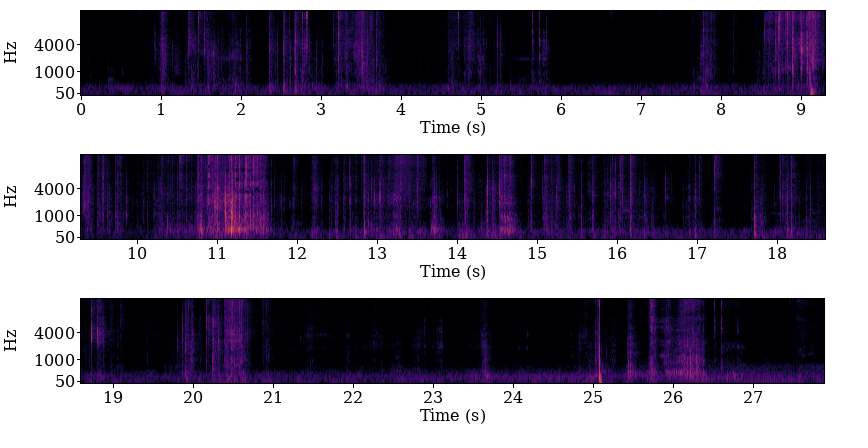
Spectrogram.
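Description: Clear plastic sticker packets crinkling and rustling in bursts as they are opened and handled, with some tearing and peeling; the longest, loudest stretch comes about nine to twelve seconds in. Two sharp taps, one about nine seconds in and one near the end.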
